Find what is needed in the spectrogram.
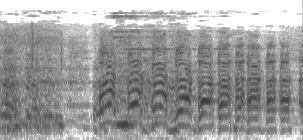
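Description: A person laughing: a quick run of short chuckles, about eight a second, starting a little under a second in after a brief pause.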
